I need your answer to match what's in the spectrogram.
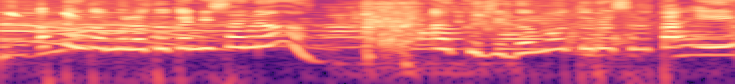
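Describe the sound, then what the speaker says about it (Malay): Cartoon water splashes and sloshing under a voice talking, set among playful animated sound effects. "Kok aku dengar bunyi percikan?"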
